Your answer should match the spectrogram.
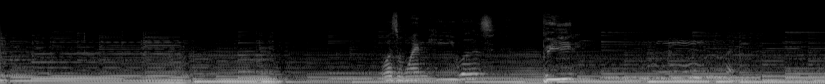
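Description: Live jazz band playing: electric guitar chords over low, held upright bass notes, with a woman's voice singing briefly in the middle.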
